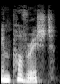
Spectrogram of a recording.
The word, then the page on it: impoverished: British English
